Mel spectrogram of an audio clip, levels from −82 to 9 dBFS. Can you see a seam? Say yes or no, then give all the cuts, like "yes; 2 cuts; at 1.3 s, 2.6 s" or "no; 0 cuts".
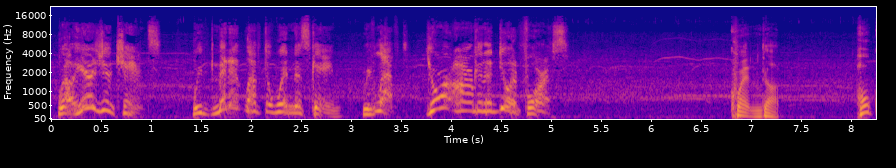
yes; 5 cuts; at 1.6 s, 3.2 s, 3.6 s, 4.2 s, 7.1 s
